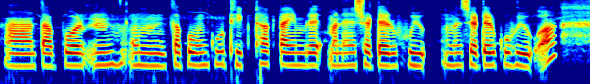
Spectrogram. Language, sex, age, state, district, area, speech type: Santali, female, 18-30, West Bengal, Purulia, rural, spontaneous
